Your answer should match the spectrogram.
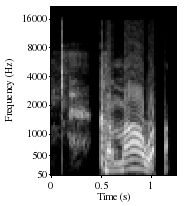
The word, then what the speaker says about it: Kamara: Kamara, I say it right. Yes. Yes, you did.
